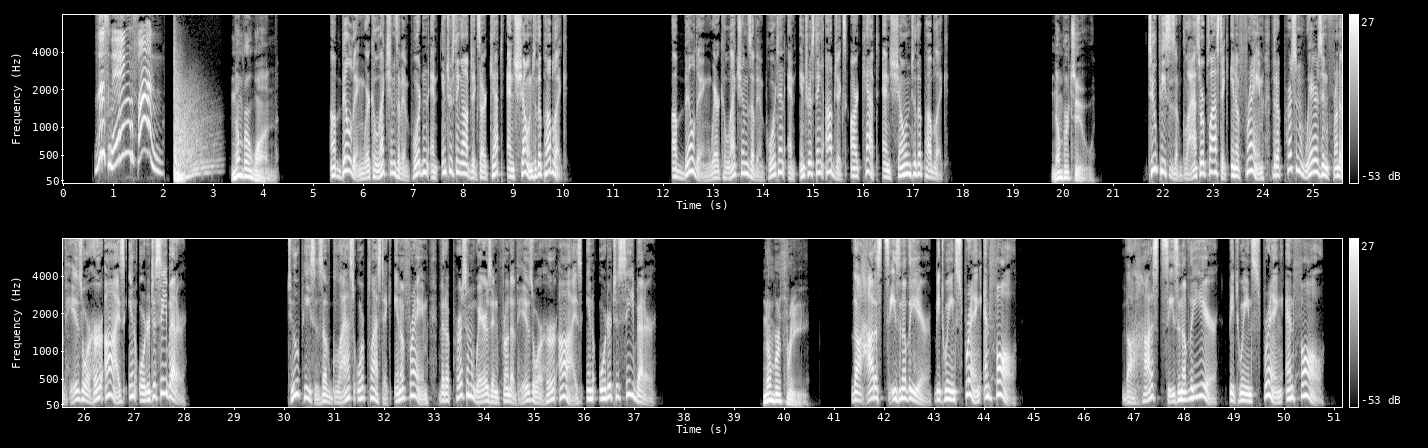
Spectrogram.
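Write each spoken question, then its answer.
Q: A building where collections of important and interesting objects are kept and shown to the public.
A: museum

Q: Two pieces of glass or plastic in a frame that a person wears in front of his or her eyes in order to see better.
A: glasses

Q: The hottest season of the year, between spring and fall.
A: summer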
